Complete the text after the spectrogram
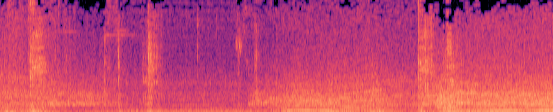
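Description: A car engine hums steadily, then revs up and down.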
